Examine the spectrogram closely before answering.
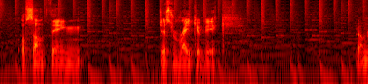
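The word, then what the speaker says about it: Reykjavík: Just rakavic. But I'm not sure it's in Iceland. I know it's in Iceland. Um, so like the the J is a soft like the the J is silent basically.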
